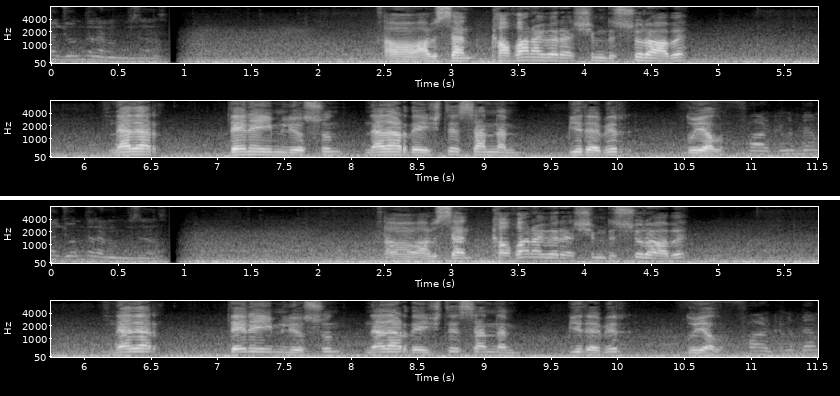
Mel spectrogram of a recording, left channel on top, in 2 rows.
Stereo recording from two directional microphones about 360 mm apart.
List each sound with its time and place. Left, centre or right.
2.5 s speech: centre
6.2 s speech: centre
